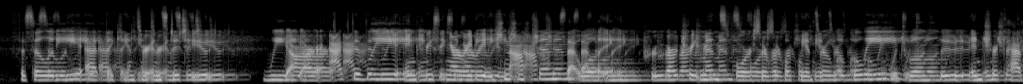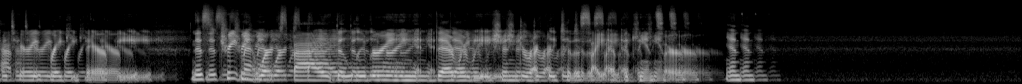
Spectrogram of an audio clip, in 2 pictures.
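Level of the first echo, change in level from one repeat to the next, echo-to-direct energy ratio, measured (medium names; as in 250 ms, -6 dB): -5.0 dB, -12.5 dB, -4.5 dB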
